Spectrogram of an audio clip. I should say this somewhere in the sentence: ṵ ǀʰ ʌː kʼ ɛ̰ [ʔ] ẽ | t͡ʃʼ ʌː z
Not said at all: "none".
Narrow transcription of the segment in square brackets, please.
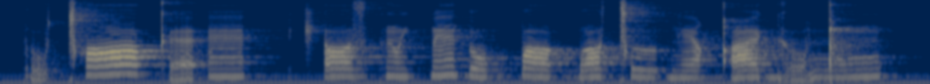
ʔ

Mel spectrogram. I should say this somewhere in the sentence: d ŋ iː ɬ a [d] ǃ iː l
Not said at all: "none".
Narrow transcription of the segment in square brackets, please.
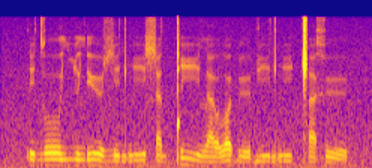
d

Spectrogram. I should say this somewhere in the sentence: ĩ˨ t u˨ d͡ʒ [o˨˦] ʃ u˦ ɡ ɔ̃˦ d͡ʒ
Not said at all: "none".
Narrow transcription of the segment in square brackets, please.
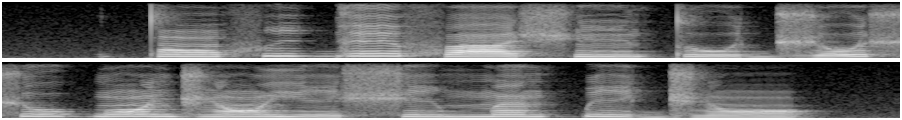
o˨˦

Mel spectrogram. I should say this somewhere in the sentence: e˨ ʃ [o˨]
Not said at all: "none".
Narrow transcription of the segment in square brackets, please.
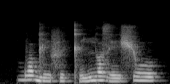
o˦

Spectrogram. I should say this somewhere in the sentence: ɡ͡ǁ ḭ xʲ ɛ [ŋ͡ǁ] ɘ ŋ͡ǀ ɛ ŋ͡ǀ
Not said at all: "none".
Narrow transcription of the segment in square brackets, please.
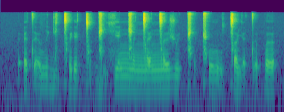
ŋ͡ǁ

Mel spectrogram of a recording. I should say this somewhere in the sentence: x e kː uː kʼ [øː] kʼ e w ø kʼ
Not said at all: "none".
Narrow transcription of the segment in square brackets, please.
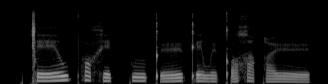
øː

